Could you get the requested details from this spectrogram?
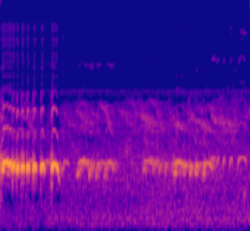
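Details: Local zebra dove song from a lure recording for wild doves: one short loud burst of quick rolling coos, followed by softer, more distant trilled cooing.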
